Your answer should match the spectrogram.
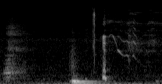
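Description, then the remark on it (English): A dog barks a couple of times in quick succession, short sharp yaps at moderate volume with a faint whine between them, with no one talking. “He, like, starts barking and then just runs the fuck out the room.”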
